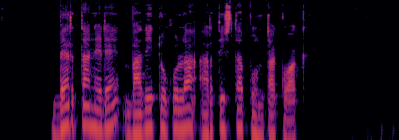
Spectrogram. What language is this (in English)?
Basque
